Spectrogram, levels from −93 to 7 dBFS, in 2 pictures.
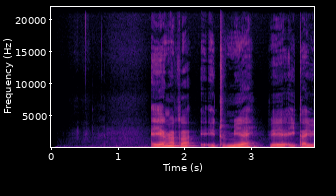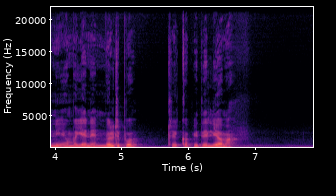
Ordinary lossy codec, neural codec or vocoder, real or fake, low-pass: none; none; real; none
